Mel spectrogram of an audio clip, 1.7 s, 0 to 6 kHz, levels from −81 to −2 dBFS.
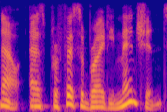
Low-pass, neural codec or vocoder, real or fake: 5.4 kHz; none; real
